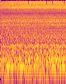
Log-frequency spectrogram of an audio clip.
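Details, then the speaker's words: GM G-body A/C blower motor after repair of a bad connection, likely a terminal pin tensioner, that was taken apart, cleaned and reassembled: a steady low whooshing hum with even airflow and no ticking or scraping. The blower now runs smoothly. "I took it apart cleaned everything put it back together and it's happy okay so we're gonna demonstrate that it works"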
